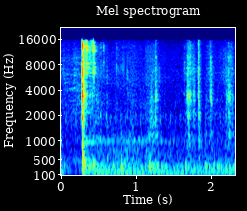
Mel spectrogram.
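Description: A key turned in the ignition of a Mercury car gives a sharp click, then a steady low electrical hum with a faint buzz. The engine does not crank: the starter is not engaging.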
